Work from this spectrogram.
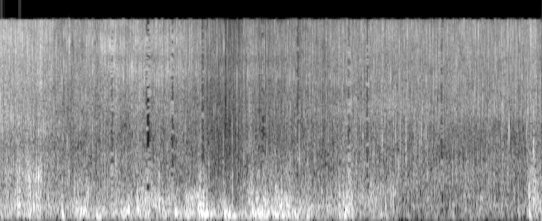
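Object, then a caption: Plastic bubble wrap sheet. A clear plastic bubble wrap sheet wrapped over a microphone is squeezed and crinkled with fingertips. The result is a steady, dense, muffled crinkling and rustling with a heavy low rumble and a faint bright hiss on top, holding a fairly even loudness throughout.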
